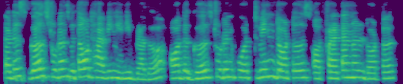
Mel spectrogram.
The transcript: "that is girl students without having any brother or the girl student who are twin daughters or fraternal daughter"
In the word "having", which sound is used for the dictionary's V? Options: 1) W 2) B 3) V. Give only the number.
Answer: 3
